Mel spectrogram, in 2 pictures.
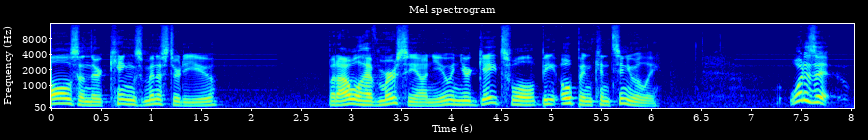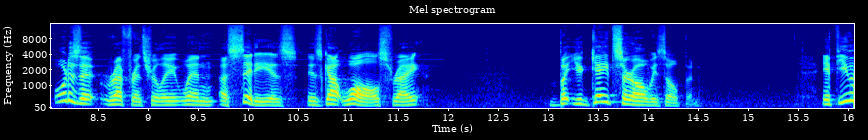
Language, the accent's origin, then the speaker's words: English; Flint, Michigan, United States; I come from Flint, Michigan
